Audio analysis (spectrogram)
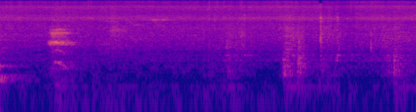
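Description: Egg and potato pieces fry in a pan, giving a faint, steady sizzle with a few soft stirring scrapes and clinks.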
